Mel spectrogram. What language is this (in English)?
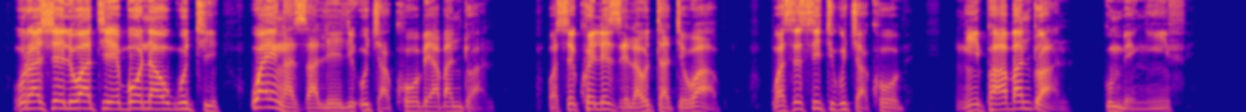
North Ndebele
